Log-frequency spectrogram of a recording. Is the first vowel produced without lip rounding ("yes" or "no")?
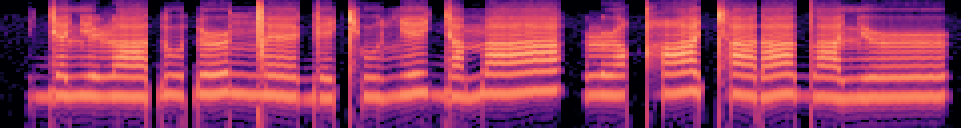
yes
